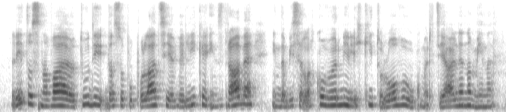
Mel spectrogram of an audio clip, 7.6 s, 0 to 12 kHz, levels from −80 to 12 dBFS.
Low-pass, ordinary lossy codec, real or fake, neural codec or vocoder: 10.8 kHz; none; fake; autoencoder, 48 kHz, 128 numbers a frame, DAC-VAE, trained on Japanese speech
